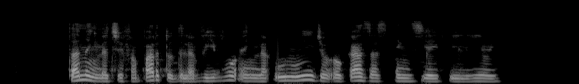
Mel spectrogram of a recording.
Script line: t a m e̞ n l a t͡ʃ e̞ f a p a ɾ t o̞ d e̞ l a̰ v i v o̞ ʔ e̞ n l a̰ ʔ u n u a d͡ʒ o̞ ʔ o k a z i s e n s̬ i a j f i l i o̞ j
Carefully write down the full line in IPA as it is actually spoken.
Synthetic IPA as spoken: t a m e̞ n l a t͡ʃ e̞ f a p a ɾ t o̞ d e̞ l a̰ v i v o̞ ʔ e̞ n l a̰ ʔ u n u i d͡ʒ o̞ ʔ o k a z a s e n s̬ i a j f i l i o̞ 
